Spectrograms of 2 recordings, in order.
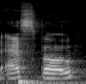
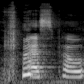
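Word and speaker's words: Espoo: so our guy is 41 um born in espo which i had to look up the pronunciation because um i did spell s pooh sounds like my coffee right you see espo finland's wild yeah nice um and i mean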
